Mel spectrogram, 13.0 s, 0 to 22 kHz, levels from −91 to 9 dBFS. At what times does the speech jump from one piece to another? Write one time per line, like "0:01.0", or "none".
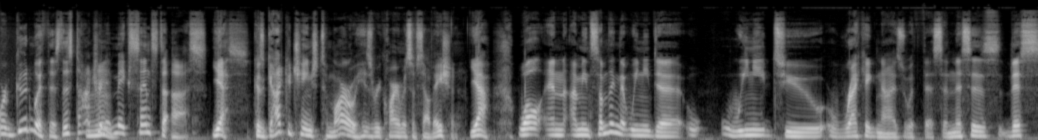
0:02.6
